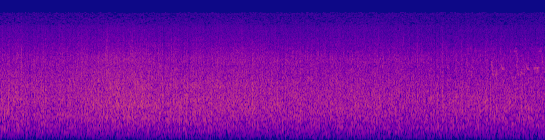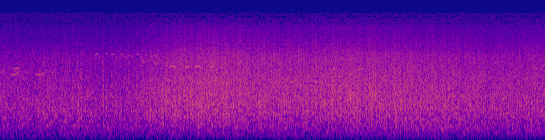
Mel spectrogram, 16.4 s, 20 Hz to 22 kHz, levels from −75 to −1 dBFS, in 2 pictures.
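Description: There are no technical faults to describe in this audio.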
